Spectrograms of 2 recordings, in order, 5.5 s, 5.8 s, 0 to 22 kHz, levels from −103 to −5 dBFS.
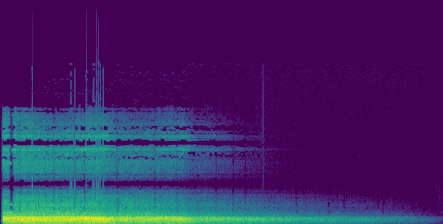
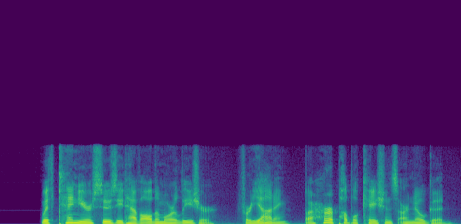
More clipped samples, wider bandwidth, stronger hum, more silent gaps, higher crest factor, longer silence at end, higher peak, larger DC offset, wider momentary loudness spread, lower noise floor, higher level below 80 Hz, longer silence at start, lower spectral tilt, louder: neither; first, 11 kHz vs 8 kHz; neither; neither; about the same, 16 dB vs 16 dB; first, 1.95 s vs 0.15 s; first, 0 dBFS vs -4 dBFS; second, under 0.1% vs 0.1%; first, 22 LU vs 9 LU; second, -63 dBFS vs under -90 dBFS; about the same, -44 dBFS vs -40 dBFS; second, 0 s vs 0.5 s; about the same, -7.5 dB/octave vs -8 dB/octave; first, -13 LUFS vs -21 LUFS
